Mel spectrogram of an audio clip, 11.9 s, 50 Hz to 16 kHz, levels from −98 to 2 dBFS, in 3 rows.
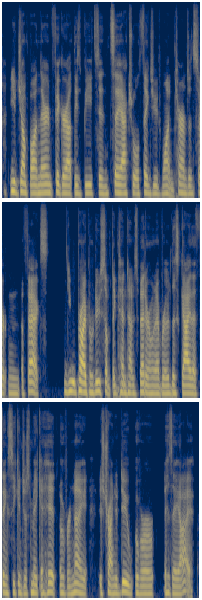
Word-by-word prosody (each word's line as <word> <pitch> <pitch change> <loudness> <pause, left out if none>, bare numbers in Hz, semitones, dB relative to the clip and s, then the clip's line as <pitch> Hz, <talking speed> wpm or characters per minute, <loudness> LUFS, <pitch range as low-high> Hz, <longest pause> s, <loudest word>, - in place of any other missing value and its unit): you 190 0 +4
jump 165 -1 +1
on 150 0 +3
there 155 +1 +2
and 155 - -3
figure 155 -3 +1
out 145 0 +3
these 150 -2 -3
beats 150 +1 -4
and 140 -2 -3
say 160 -2 +2
actual 150 -1 0
things 145 0 -3
you'd 145 -2 -5
want 145 -4 -2
in 105 - -11
terms 150 -3 -2
and 145 -1 -5
certain 145 0 -5
effects, 175 +7 +2 0.3
you 175 +1 +2
would 175 - +3
probably 180 -4 +9
produce 170 +2 +1
something 145 +1 -3
10 160 -2 -2
times 150 -3 -3
better 165 -2 +2
whenever 145 0 -1
this 150 -1 -2
guy 150 -1 +5
that 135 -2 -2
thinks 150 -3 -2
he 165 - -2
can 155 -1 -4
just 140 +1 -6
make 155 -4 0
a 140 - -1
hit 165 +1 0
overnight 150 0 -1 0.2
is 150 -3 -4
trying 155 -3 +1
to 145 - -1
do 160 0 +4
over 140 -1 -1 0.2
his 155 -2 -4
AI. 140 -1 -1
150 Hz, 240 wpm, -24 LUFS, 140-160 Hz, 0.3 s, probably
